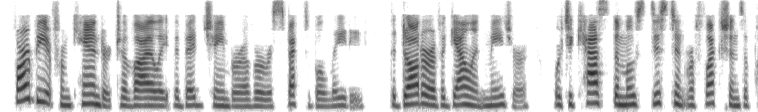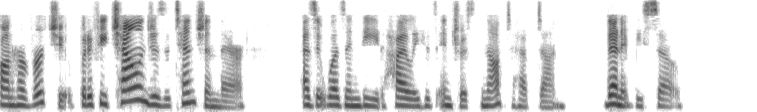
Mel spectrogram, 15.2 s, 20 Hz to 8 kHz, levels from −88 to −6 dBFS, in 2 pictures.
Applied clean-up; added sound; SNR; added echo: none; none; none; none.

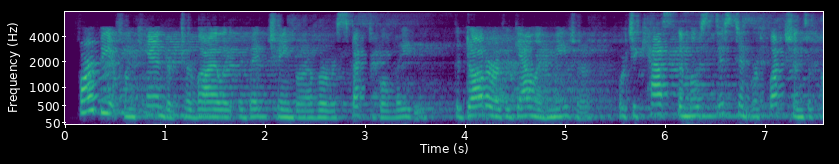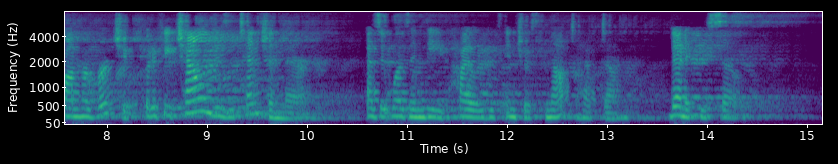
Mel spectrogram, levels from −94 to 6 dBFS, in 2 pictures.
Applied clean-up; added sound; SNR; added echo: none; none; none; reverberation time 2.4 s.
